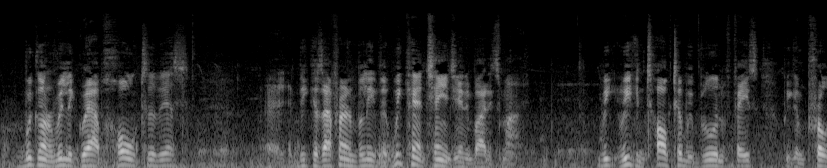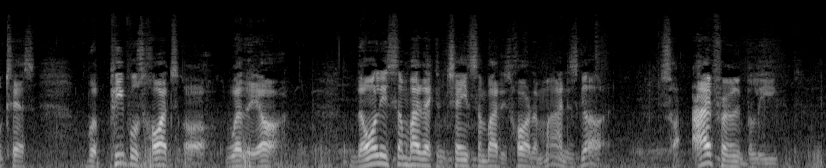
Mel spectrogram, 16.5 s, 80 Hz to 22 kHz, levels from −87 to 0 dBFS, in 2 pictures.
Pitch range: 105-140 Hz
